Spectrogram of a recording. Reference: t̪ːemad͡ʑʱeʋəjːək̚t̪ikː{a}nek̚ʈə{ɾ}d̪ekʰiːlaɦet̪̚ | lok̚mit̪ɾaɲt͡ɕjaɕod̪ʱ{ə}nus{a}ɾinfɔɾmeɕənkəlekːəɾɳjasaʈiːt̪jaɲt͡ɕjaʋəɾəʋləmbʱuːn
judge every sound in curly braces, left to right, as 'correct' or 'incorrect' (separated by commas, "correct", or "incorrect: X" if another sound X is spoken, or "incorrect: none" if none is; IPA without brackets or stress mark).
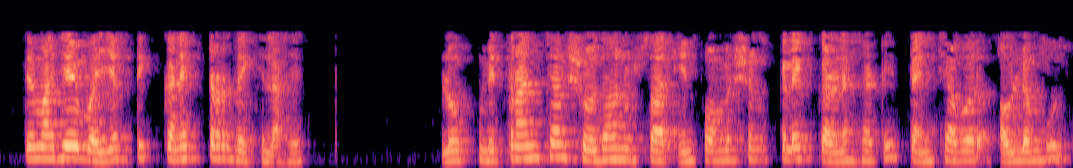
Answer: incorrect: ə, correct, incorrect: a, correct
